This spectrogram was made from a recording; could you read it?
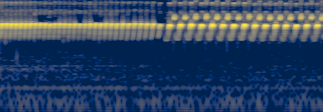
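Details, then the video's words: Garden red canary singing near purple azaleas. A fast rolling trill shifts midway into a slower, bubbly trill with ringing overtones. "Red Canary Singing"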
